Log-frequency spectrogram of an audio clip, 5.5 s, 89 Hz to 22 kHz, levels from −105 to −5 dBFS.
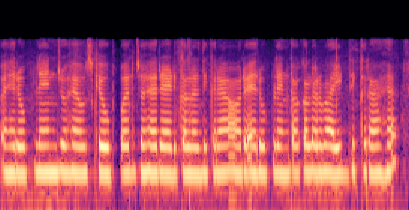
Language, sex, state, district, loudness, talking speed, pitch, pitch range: Hindi, female, Gujarat, Valsad, -14 LUFS, 220 wpm, 240 Hz, 235-245 Hz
